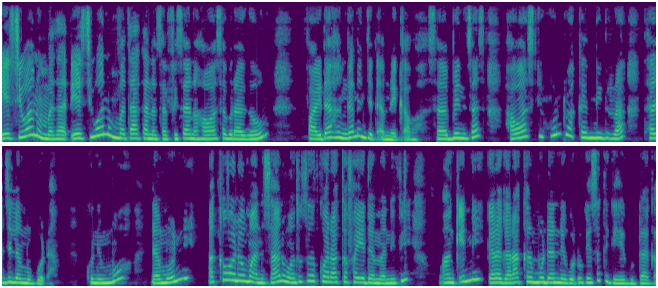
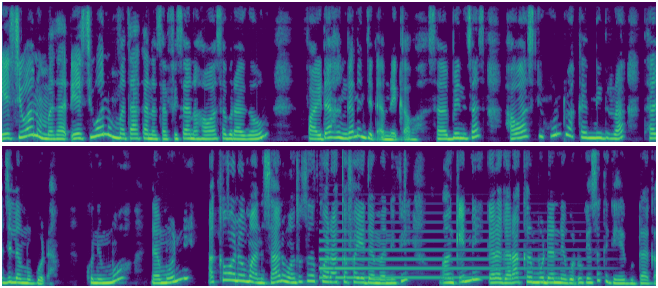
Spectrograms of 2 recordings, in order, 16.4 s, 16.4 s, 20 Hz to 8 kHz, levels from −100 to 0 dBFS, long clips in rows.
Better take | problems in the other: first | background sound (Keyboard (musical)); 12 dB below the speech

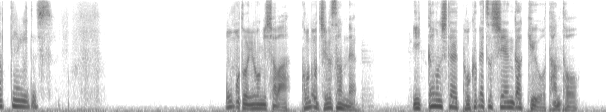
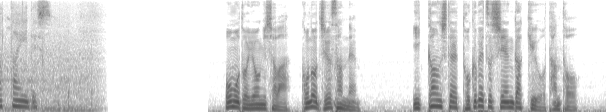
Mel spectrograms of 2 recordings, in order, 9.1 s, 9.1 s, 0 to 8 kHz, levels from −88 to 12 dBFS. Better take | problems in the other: second | noise reduction (neural diffusion model UNIVERSE++)

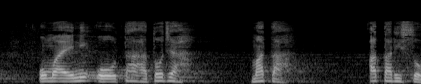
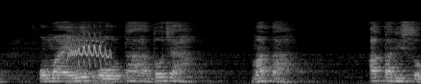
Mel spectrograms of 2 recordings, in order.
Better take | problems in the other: first | background sound (Bird); 1 dB below the speech // room echo; dies away in 0.3 s

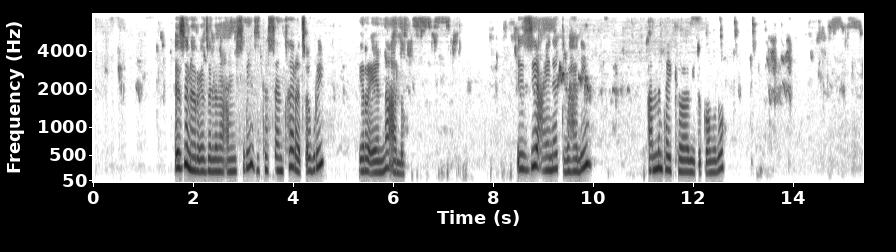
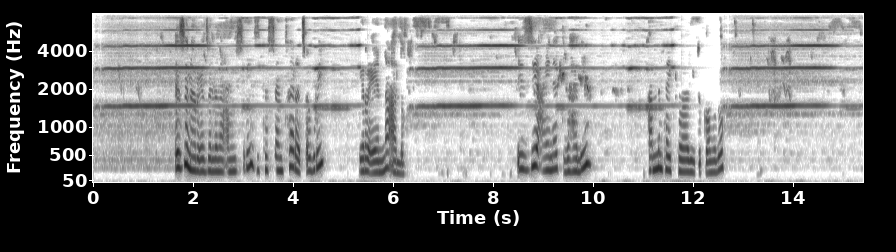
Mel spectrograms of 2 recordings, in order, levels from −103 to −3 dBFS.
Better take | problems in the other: first | noise reduction (classical method log-MMSE)

